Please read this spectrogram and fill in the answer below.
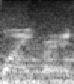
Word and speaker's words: wyvern: Anyway, as Uncle said, it is pronounced wyvern.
